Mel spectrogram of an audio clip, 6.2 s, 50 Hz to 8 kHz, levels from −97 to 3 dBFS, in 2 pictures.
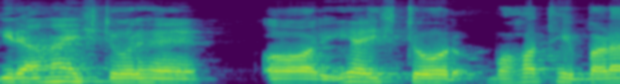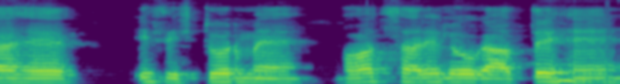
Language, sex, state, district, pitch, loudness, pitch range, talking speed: Hindi, male, Bihar, Saran, 135 Hz, -15 LUFS, 130-145 Hz, 145 wpm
